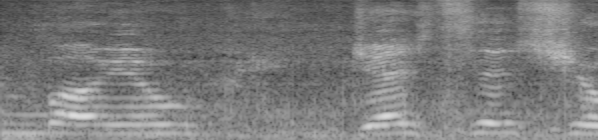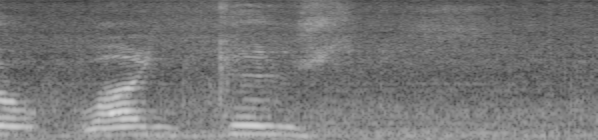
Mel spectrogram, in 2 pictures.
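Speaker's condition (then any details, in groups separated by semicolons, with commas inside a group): Cerebral palsy; spastic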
